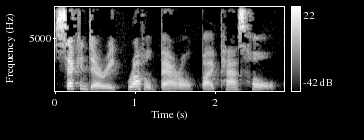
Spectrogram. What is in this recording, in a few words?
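"secondary throttle barrel by-pass hole", English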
